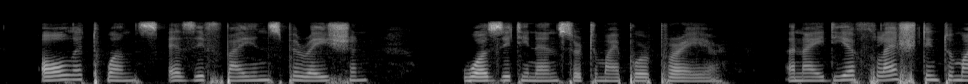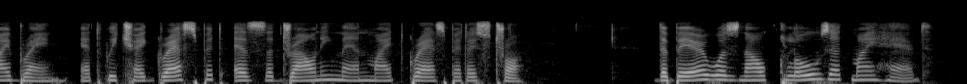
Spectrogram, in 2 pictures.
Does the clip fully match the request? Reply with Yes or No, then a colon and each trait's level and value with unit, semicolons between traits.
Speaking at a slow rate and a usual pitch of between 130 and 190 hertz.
Yes: slow, 125 wpm; medium, 185 Hz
